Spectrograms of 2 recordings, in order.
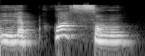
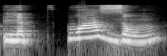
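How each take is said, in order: First: French "le poisson" with a crisp S, pwa-SON; S sound. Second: Slow French "le poison" with a buzzing Z; Z sound. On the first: Teacher contrasts fish with poison, S sound. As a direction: make the middle of "poisson" an S. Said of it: "is fish with an S sound". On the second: Teacher contrasts poison with fish, Z sound. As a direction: stretch "le poison", pwa-ZON with Z. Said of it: "with a Z sound". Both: Shown as a demonstration.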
